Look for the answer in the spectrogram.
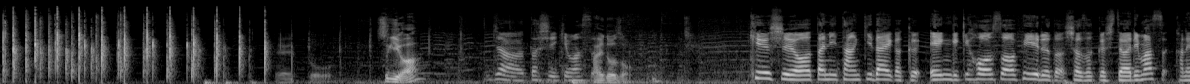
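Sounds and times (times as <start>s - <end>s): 
group clapping: 0.0s - 4.7s
speech: 2.8s - 6.7s, 7.6s - 11.8s.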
